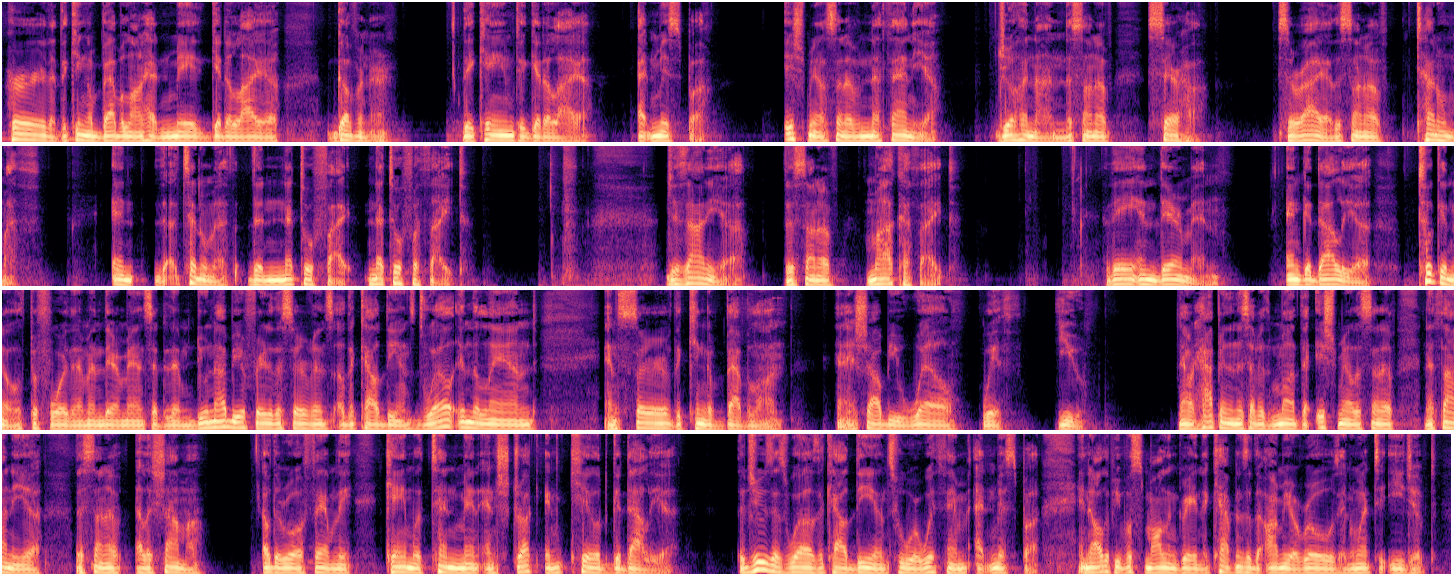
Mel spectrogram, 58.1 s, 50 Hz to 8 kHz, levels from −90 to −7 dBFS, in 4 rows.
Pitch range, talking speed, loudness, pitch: 85-100 Hz, 150 wpm, -15 LUFS, 90 Hz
